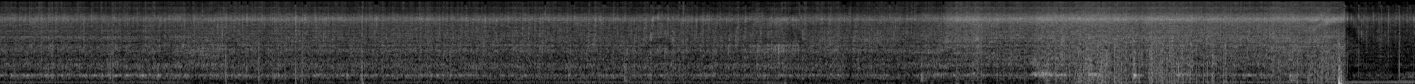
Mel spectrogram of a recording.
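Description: Ginger garlic paste sizzles in a pan for a Tamil Nadu mutton biryani, a steady frying hiss that gets louder midway as it is stirred, with a sharp scrape near the end.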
